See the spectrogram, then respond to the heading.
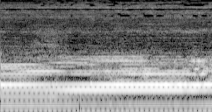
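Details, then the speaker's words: Toilet on flush and refill: a loud, steady low buzz heard through the supply pipe, holding one pitch while the tank fills; fill valve suspected, with a trapped air bubble or the shutoff valve as alternatives, and the fill valve replaced. "flush the toilet my buzz is like crazy as you can hear"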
